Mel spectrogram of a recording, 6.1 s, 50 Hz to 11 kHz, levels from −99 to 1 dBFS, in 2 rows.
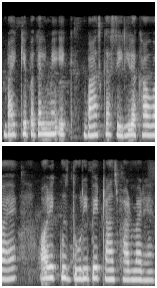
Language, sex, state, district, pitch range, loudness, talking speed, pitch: Hindi, female, Bihar, West Champaran, 215-245 Hz, -17 LUFS, 175 wpm, 225 Hz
